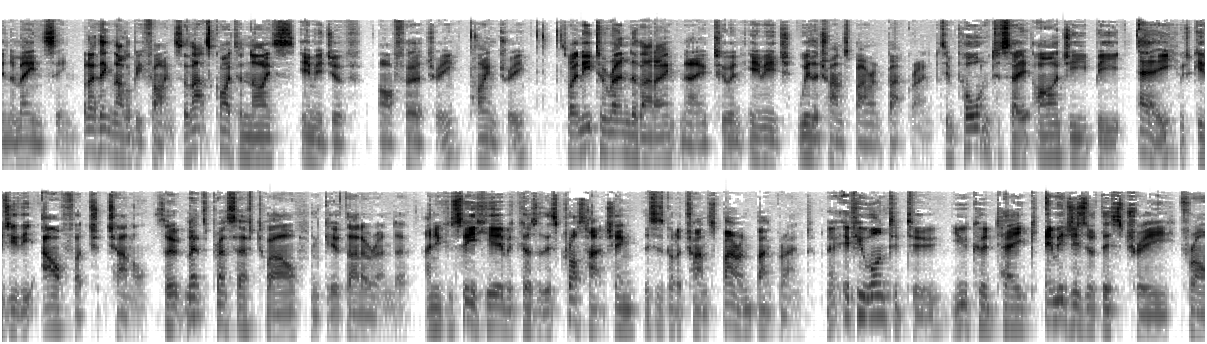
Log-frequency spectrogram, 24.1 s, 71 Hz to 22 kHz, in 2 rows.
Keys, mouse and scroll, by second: 2.8 scroll up 1, 3.7-5.1 scroll down 1, 5.1 click, 9.3-10.6 scroll down 1, 11.4 click, 15.3 F12, 16.1-16.4 scroll down 1.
